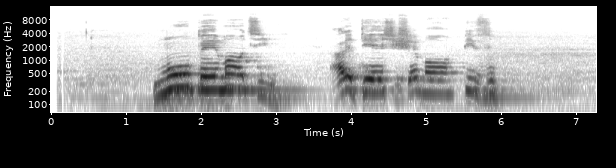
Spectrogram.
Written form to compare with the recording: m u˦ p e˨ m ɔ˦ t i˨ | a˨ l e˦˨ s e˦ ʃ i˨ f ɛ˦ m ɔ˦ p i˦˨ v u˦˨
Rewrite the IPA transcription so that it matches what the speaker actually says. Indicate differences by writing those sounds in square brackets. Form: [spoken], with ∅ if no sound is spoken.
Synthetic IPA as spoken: m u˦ p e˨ m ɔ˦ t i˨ | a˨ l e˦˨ [t] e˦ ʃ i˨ [ʃ] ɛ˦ m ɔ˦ p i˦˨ v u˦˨

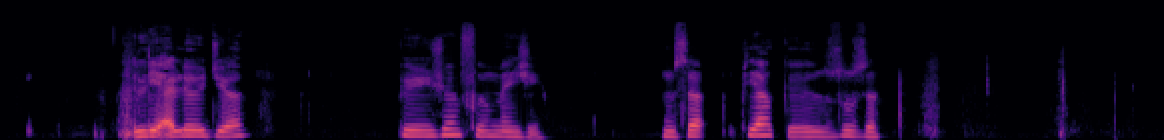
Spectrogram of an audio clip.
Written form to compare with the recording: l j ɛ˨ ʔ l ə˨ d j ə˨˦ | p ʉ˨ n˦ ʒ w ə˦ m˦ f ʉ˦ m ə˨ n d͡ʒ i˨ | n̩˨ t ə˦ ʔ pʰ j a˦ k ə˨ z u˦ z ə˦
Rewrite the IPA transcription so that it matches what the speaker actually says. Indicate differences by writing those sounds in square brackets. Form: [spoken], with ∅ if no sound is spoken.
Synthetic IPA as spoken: l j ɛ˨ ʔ l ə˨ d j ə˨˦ | p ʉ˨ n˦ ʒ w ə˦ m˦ f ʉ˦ m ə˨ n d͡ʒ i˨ | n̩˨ [s] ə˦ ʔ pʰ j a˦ k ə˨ z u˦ z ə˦

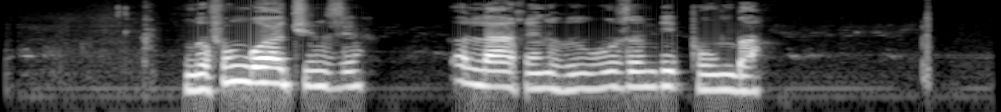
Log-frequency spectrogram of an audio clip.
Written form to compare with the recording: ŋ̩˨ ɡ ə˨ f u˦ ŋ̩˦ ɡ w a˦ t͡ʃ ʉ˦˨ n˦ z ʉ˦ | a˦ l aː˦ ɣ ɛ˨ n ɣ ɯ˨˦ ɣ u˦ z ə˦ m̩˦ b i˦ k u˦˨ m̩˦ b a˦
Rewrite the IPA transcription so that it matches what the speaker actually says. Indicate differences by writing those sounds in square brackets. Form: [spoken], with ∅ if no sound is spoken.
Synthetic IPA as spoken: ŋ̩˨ ɡ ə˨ f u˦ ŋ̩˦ ɡ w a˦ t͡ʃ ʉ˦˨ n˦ z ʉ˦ | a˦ l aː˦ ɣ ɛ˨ n ɣ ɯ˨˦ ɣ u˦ z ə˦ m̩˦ b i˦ [p] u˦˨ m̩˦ b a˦

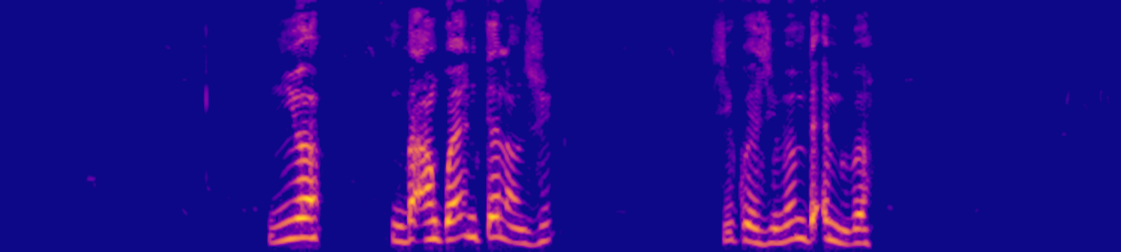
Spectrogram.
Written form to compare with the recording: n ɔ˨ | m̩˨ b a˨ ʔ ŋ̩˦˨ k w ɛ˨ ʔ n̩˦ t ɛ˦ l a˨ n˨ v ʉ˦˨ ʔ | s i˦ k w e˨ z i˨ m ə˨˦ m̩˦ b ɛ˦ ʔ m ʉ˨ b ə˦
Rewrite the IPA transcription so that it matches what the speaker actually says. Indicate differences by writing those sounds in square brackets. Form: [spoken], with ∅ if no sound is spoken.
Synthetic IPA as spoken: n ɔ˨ | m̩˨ b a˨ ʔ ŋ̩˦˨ k w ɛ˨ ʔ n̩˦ t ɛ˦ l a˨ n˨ [z] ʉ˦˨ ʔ | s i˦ k w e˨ z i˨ m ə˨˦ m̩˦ b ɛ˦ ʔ m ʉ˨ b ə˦

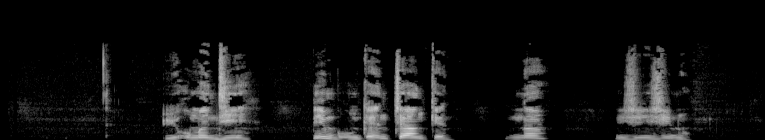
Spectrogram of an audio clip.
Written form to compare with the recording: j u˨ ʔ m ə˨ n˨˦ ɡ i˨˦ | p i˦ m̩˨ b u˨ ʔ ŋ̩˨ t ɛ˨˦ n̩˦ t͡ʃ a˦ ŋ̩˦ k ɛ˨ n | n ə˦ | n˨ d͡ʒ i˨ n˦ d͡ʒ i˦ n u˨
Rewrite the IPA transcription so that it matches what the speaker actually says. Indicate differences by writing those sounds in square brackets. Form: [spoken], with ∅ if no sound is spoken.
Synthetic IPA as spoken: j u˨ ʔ m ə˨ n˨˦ [d] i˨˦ | p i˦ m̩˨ b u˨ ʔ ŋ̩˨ [k] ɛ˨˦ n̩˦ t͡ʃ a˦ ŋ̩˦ k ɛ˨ n | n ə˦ | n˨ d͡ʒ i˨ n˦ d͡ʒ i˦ n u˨

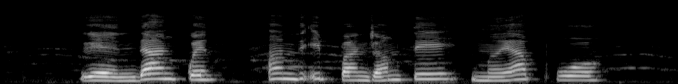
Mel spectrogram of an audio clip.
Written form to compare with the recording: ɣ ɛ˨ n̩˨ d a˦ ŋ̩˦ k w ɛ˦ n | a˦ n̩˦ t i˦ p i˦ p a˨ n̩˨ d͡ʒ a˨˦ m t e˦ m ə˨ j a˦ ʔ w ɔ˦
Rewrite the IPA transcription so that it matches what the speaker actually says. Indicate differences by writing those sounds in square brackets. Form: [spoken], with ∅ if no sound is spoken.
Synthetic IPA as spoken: ɣ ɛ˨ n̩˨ d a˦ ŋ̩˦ k w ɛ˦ n | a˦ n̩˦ [d] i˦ [ʔ] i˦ p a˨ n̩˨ d͡ʒ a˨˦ m t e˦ m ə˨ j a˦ [p] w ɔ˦

